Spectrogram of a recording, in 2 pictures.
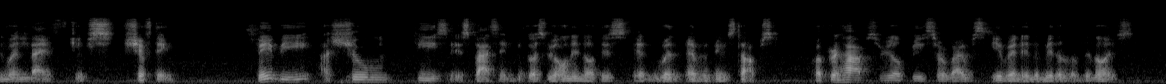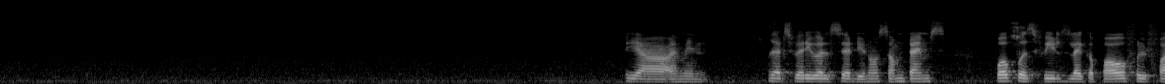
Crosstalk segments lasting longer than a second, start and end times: none

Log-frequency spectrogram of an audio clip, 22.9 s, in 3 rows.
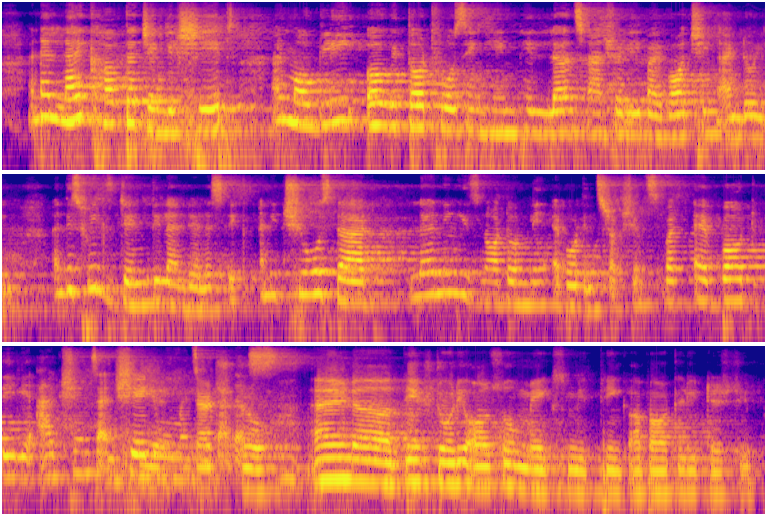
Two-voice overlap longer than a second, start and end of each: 16.6-17.9

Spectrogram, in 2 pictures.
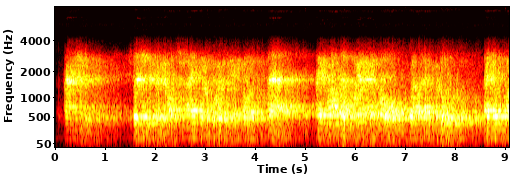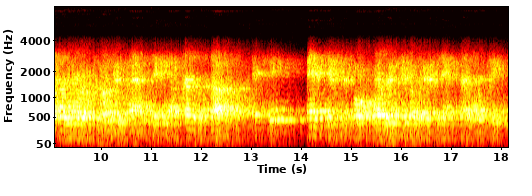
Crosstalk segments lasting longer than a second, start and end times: none

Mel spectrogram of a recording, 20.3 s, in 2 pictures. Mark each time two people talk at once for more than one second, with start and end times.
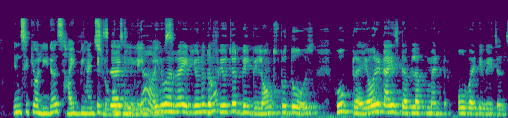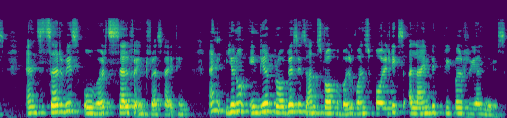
1.9-3.5

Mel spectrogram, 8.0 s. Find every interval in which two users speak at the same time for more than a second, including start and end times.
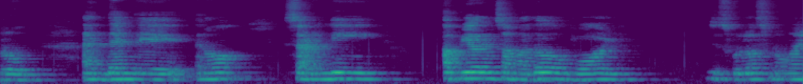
none

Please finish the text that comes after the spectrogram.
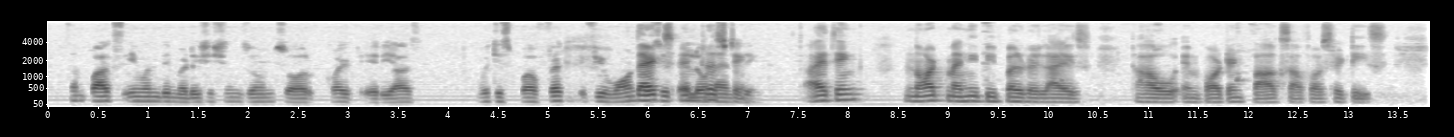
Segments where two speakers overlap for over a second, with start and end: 5.8-7.1

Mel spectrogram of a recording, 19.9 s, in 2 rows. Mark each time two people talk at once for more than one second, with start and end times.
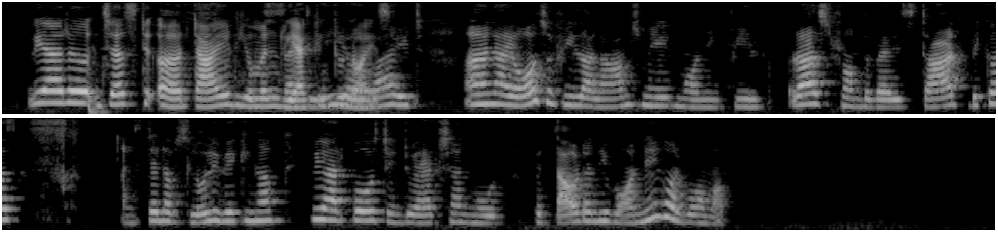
2.4-3.9

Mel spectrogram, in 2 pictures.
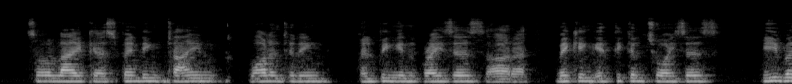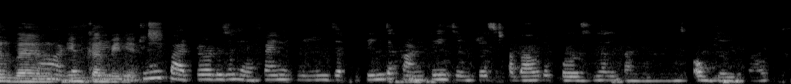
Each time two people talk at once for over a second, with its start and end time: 8.2-9.5

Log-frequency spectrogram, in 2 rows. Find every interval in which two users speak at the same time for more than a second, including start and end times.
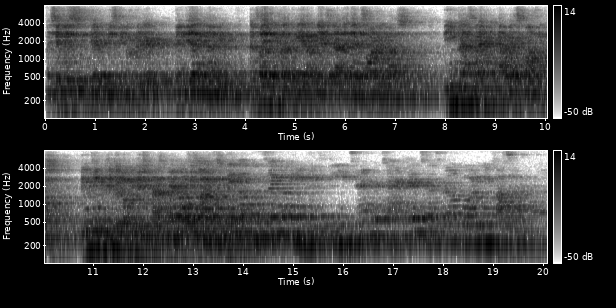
12.4-13.7

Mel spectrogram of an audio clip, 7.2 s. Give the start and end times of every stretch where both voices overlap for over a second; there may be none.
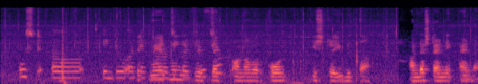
2.1-3.3

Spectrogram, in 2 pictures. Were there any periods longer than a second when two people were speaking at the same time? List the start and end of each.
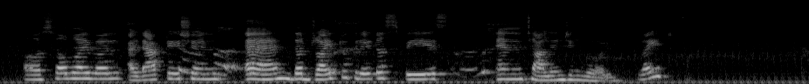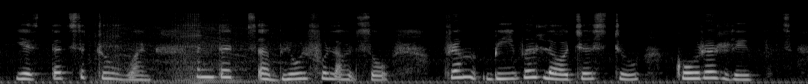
none

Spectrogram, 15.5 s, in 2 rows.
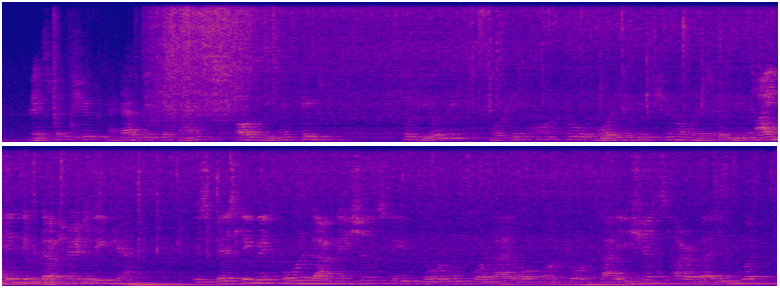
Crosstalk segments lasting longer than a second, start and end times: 7.1-8.7

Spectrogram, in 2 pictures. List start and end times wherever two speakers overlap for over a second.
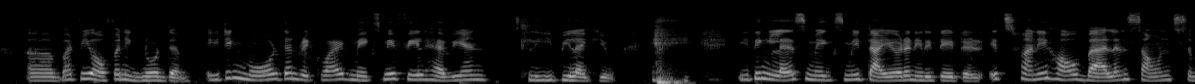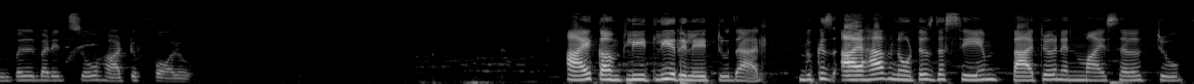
none

